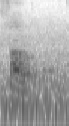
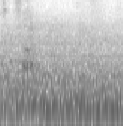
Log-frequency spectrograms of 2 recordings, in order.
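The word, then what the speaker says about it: phở: servings of beef noodle soup collo known as faux although it's actually pronounced F everybody say good it's our number one export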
